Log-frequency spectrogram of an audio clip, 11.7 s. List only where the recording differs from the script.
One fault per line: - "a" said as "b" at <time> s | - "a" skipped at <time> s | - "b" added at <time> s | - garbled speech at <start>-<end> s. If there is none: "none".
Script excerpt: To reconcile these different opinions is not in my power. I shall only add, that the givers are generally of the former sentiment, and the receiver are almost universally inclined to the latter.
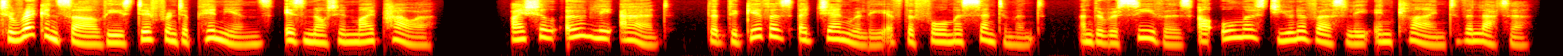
- "receiver" said as "receivers" at 8.3 s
